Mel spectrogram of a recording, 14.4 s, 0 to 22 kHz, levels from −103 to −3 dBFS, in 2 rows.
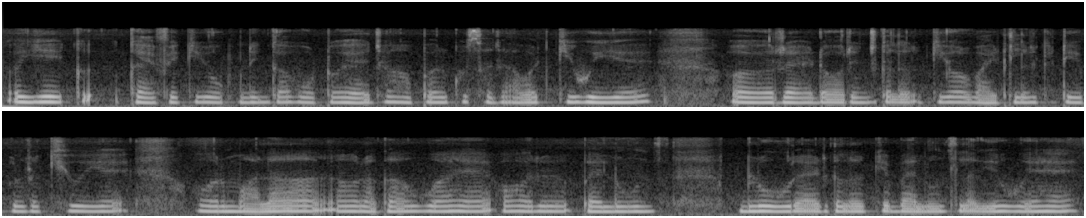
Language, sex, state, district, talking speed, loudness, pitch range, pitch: Hindi, female, Bihar, Begusarai, 185 wpm, -36 LUFS, 185-195 Hz, 190 Hz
